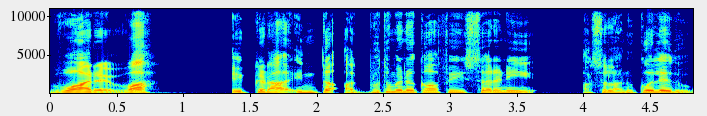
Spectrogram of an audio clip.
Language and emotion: Telugu, surprised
